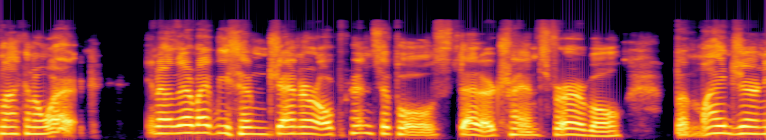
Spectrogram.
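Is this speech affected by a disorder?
Yes: cerebral palsy.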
